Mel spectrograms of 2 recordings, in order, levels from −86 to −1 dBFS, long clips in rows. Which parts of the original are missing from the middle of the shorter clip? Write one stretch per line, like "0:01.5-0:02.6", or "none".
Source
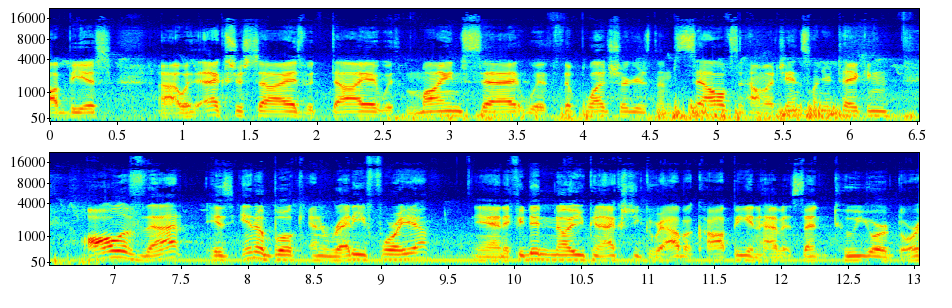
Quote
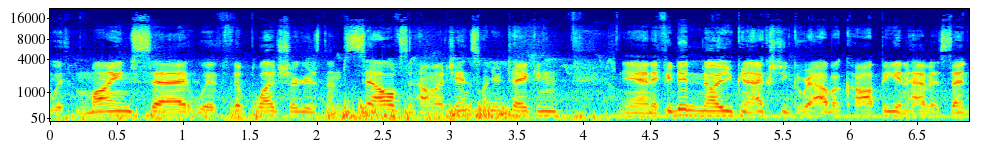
0:06.7-0:09.6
